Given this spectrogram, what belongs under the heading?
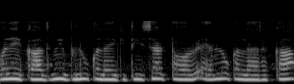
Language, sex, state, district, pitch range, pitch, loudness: Hindi, female, Bihar, Purnia, 230-250 Hz, 240 Hz, -28 LUFS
